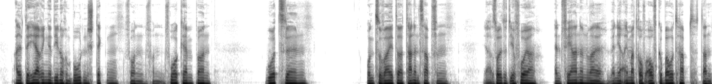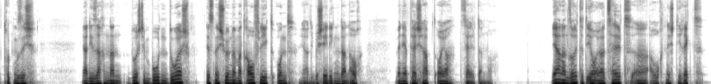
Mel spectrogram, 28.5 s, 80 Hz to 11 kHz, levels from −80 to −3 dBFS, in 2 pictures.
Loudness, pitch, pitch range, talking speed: -16 LUFS, 110 Hz, 105-115 Hz, 145 wpm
